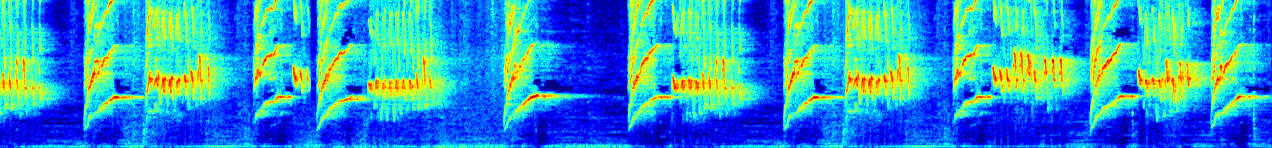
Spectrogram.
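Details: White-rumped shama delivering a provoking, aggressive 'tembakan'-filled song: repeated phrases of steep falling whistles followed by high buzzy trills, about one phrase per second with brief gaps, over a soft low background hum.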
